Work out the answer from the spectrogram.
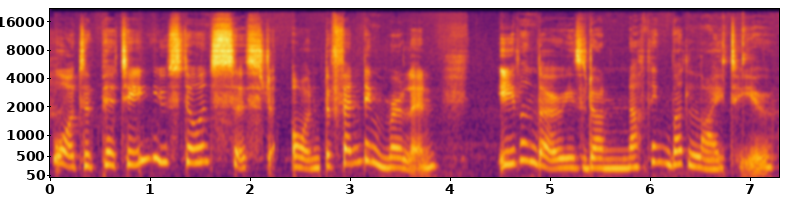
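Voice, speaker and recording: Woman voicing a slow, condescending villainess, high-pitched. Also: expressive, warm tone. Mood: haughty, scornful. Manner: theatrical, condescending, coaxing. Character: manipulative, theatrical villainess coaxing a young protégée.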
